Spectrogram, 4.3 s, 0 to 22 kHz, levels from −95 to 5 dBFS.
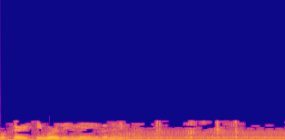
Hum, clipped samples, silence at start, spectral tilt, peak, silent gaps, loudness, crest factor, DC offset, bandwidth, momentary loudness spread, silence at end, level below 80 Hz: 60 Hz at -20 dBFS; under 0.1%; 0 s; -11 dB/octave; 0 dBFS; none; -17 LUFS; 16 dB; 0.1%; 3.2 kHz; 9 LU; 0 s; -20 dBFS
